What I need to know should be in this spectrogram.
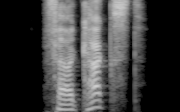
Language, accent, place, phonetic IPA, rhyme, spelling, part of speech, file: German, Germany, Berlin, [fɛɐ̯ˈkakst], -akst, verkackst, verb, De-verkackst.ogg
- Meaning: second-person singular present of verkacken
